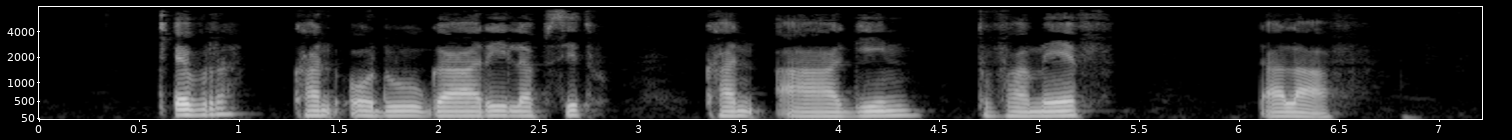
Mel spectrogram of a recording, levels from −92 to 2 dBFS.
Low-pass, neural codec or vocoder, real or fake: 7.2 kHz; none; real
